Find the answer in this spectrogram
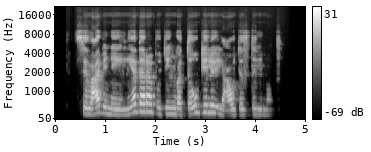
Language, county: Lithuanian, Vilnius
